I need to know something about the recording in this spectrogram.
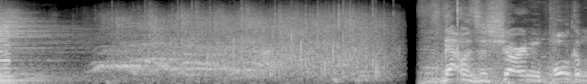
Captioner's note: audience applauding and cheering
